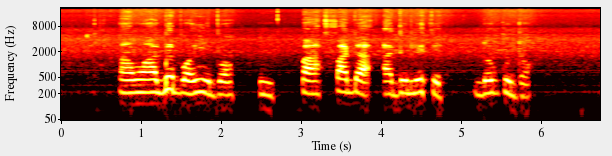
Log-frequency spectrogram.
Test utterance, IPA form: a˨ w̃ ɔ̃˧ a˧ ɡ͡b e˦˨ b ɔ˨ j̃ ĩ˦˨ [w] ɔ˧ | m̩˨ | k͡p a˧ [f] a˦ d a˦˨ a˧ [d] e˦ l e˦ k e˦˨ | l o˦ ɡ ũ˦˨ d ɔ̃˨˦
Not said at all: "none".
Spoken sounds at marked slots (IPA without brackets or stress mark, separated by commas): b, f, d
